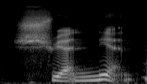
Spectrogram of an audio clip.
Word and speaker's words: 悬念: 悬念. Okay. Second tone, fourth tone, 悬念.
